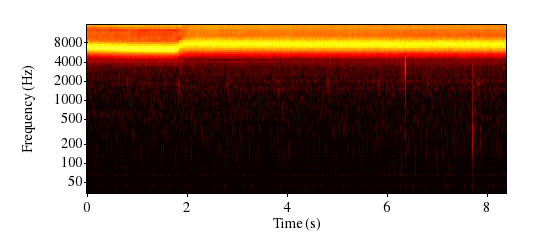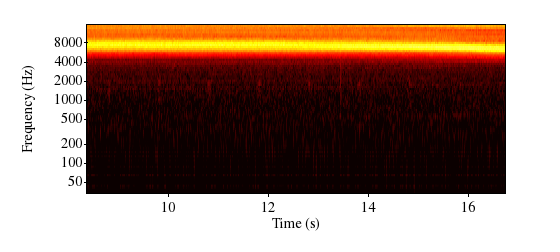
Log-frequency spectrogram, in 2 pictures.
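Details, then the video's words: Kaempfer cicada singing on a hand in Kanto, Japan, July 26, 2022: an intense high buzz that steps up in pitch early on, then continues as a long steady drone, swelling slightly louder toward the end. "Singing kaempfer cicada on my hand"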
